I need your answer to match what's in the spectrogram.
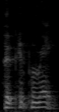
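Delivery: mock celebration. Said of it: "everybody's like".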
